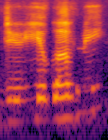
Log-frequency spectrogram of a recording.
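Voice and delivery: muffled underwater audio; bad headset mic sound. Real, not acted. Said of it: "you sound like you're underwater".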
